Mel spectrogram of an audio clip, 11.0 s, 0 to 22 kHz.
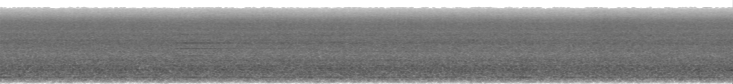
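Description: JR Kyushu 787 series electric train standing at the platform with its air conditioning and equipment fans running: a steady rushing hiss with a faint low hum.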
